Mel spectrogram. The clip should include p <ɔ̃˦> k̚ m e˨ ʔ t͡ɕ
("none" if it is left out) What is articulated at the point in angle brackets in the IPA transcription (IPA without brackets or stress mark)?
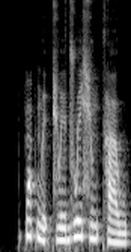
ɔ̃˦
